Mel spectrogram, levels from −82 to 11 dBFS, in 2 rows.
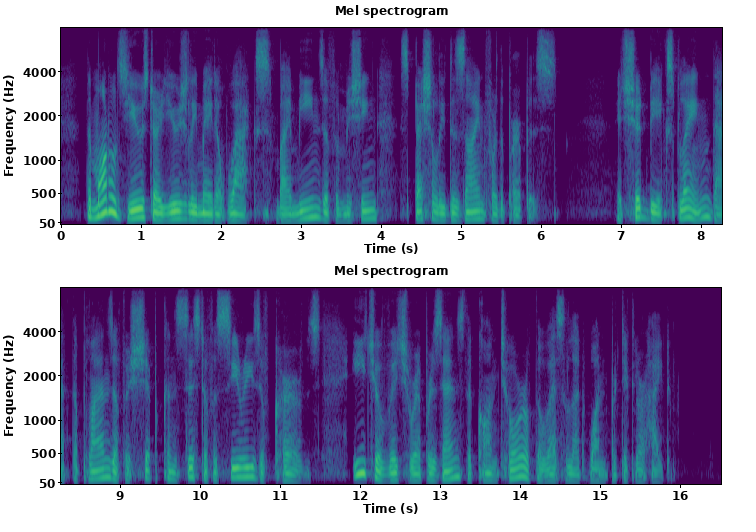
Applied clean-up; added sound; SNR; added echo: none; none; none; none.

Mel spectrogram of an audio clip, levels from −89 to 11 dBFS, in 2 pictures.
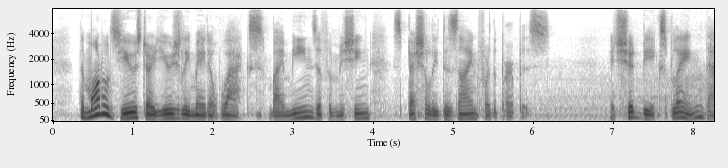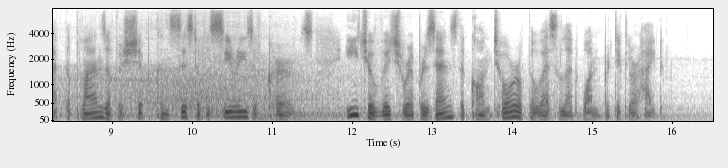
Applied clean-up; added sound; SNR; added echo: none; Motorcycle; 19 dB; none.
